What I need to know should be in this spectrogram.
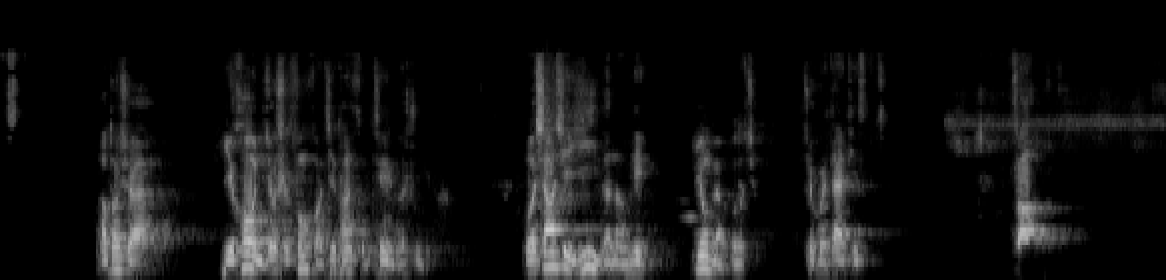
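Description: A young man speaks firmly and with animation, close by.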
